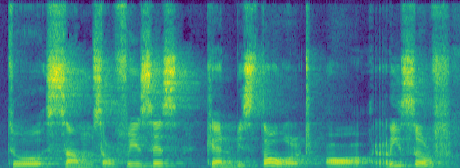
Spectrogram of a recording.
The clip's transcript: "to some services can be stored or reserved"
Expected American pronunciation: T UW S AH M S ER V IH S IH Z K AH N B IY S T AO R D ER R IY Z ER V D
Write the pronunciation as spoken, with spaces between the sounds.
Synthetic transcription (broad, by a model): T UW S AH M S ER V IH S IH S K AH N B IY S T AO L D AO R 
